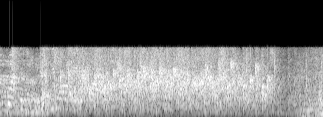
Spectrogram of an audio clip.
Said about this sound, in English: And I'd like applause, I'd like drum rolls.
